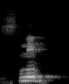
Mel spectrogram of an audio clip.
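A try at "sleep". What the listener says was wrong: खींचिए ना फिर। अभी आप खींच नहीं रहे। हाँ, ई पे थोड़ा सा जोर देंगे और खींचेंगे, स्लीप। ये जैसे कि ये था ना टीथ, हाँ, ये वर्ड्स ऐसे हैं जिनको थोड़ा सा खींचते हैं, क्योंकि जाहिर बात है दो ई लिखे हुए हैं, इसीलिए तो लिखे हुए हैं कि खींचना है।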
